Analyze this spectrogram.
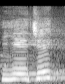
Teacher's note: e ünlüsünün, e geniş ünlüsünün i dar ünlüsüne dönüştüğünü görmek mümkün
